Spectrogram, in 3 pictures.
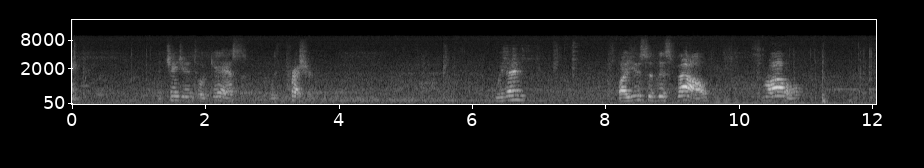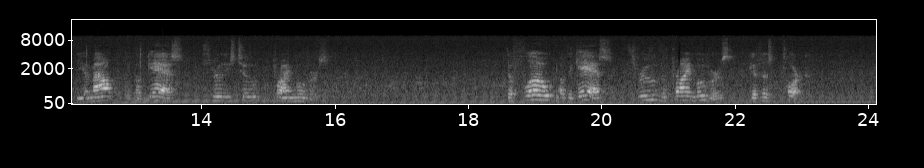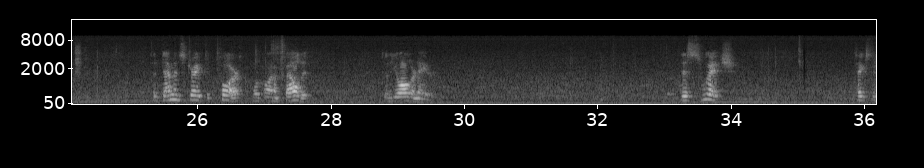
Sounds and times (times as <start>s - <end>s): Speech: 1.3s - 3.7s, 6.4s - 6.8s, 8.2s - 9.6s, 10.2s - 11.0s, 12.1s - 16.0s, 18.6s - 23.2s, 25.3s - 27.7s, 28.8s - 29.6s, 33.2s - 34.1s, 35.9s - 36.1s.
